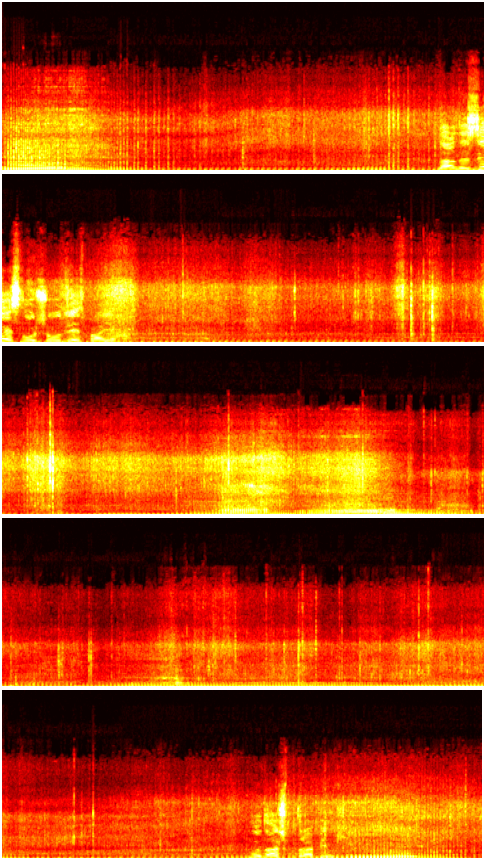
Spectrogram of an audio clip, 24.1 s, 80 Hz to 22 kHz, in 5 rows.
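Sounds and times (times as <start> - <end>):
motorbike engine running: 0.0 - 24.0
clicks and crackles: 1.5 - 4.5, 6.4 - 10.6, 13.1 - 21.5.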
